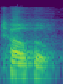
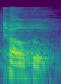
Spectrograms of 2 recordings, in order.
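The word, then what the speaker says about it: תֹהוּ: o e hyphen wh toou That's not the way it's spelled in Hebrew but that's the way it's pronounced t o e w toou voo would be v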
